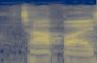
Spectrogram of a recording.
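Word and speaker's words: Tophi: Topeye spells his name T-O-P-H-I, and it rhymes with Popeye.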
